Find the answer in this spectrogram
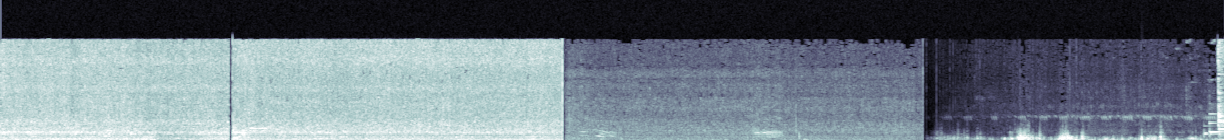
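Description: Wind buffeting the microphone over the low, steady drone of a ferry's engine on the open deck; it cuts off suddenly after about five and a half seconds to quieter outdoor sound, with people talking near the end.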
